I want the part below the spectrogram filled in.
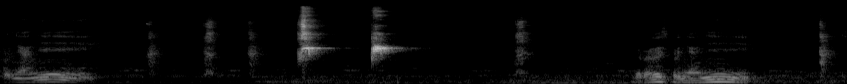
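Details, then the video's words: A pet drongo (srigunting) with a resonant voice gives two loud, ringing whistles sweeping steeply down and a few short chips while being urged to sing to hand rhythm; it grows bolder when approached. A man speaks before and after. "BURUNG SRIGUNTING SUARANYA MENGGEMAH"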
